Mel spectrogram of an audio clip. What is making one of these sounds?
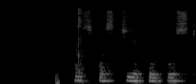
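A playing card is laid down on a table.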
